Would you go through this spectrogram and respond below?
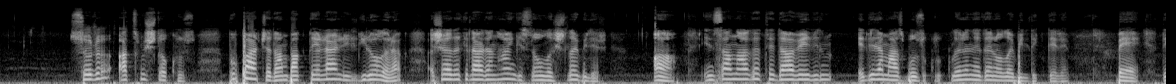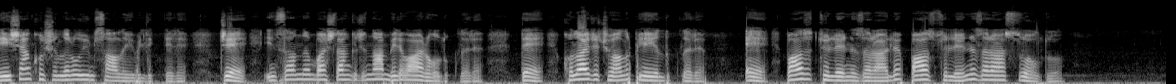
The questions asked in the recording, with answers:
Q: Bu parçadan bakterilerle ilgili olarak aşağıdakilerden hangisine ulaşılabilir?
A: Yanıt Bursa. Değişen koşullara uyum sağlayabildikleri.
